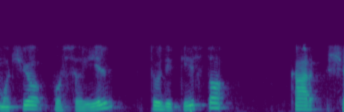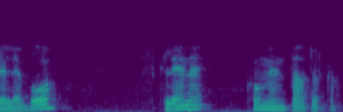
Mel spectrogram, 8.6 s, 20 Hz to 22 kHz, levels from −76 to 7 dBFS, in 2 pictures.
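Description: A speech clip carrying heavy Opus voice compression from start to finish. The sound is muffled, hoarse and slightly robotic, as the SILK linear-prediction coder rebuilds the voice from a coarsely quantised excitation. The coder has also dropped to narrowband, which fits a bitrate of around 8 kbps. On a spectrogram, energy stops abruptly near 4.3 kHz with an empty band above, and the harmonics below look smeared and blotchy rather than cleanly striated.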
